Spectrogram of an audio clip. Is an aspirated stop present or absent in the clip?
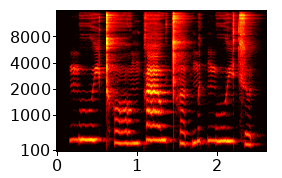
present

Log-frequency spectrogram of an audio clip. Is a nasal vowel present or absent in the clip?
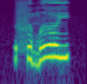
absent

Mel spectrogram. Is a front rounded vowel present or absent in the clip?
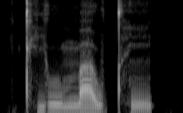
absent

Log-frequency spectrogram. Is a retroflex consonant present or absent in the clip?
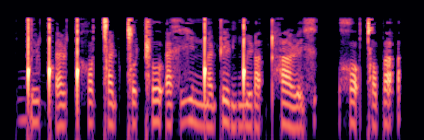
present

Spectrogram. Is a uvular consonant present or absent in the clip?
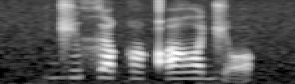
present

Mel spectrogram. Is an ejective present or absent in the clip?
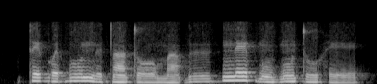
absent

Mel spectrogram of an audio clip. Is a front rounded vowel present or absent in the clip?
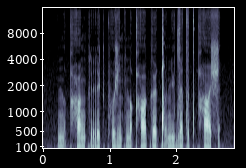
present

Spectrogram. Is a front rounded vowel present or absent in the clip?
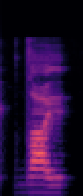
absent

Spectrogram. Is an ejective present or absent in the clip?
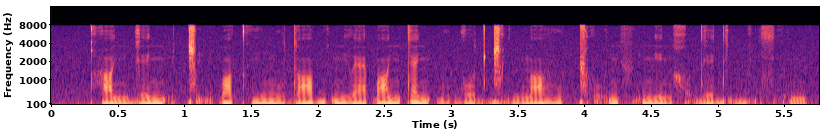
absent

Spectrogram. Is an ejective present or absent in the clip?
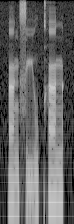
absent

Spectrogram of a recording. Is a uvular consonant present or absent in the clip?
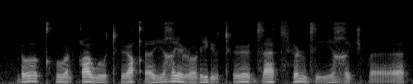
present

